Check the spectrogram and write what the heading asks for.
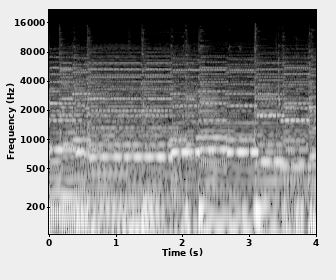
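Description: Instrumental break in an acoustic folk song: accordion playing held melody notes over strummed acoustic guitar and a bass line.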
